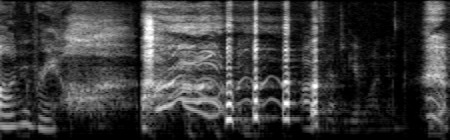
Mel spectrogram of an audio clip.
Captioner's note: laughter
